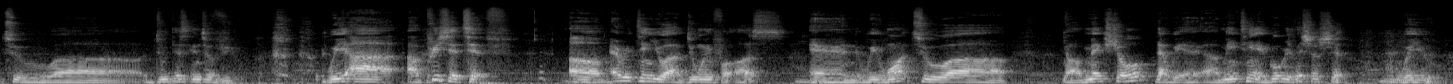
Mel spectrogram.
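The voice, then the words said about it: Put-on Liberian English accent. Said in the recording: “in the Liberian accent ... So let me do the interview in the Liberian.”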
